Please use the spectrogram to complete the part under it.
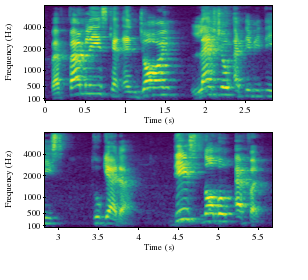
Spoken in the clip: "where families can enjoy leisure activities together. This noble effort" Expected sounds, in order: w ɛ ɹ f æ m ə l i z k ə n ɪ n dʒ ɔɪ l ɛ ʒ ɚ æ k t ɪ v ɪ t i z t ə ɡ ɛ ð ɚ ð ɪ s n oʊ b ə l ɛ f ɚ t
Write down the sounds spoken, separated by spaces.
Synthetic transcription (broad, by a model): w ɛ f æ m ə l i s k ə n ɪ n dʒ ɔɪ l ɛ ʃ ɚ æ k t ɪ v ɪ t i s t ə ɡ ɛ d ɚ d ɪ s n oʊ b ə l ɛ f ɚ t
